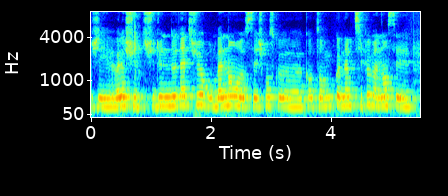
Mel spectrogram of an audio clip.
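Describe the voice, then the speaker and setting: A woman with a fairly high pitch talks in a monotone, flat intonation with hardly any pauses, amid noticeable background noise and audible room echo. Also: moderate pace. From France, Grenoble. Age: 30s. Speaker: entrepreneur and business coach. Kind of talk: casual interview. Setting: coworking space, face to face.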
